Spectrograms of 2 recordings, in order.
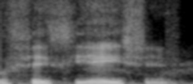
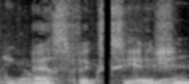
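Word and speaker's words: asphyxiation: herself in prison and she died through affixation is that did I pronounce it correctly yeah AIX she affixiated asfixiation yes um and they talking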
